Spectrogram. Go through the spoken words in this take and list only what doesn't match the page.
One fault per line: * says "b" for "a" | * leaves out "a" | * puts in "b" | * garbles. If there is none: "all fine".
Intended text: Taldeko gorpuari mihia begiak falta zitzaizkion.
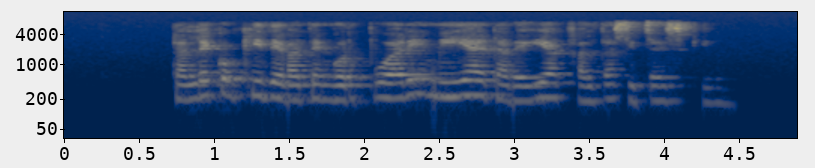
* puts in "kide baten"
* puts in "eta"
